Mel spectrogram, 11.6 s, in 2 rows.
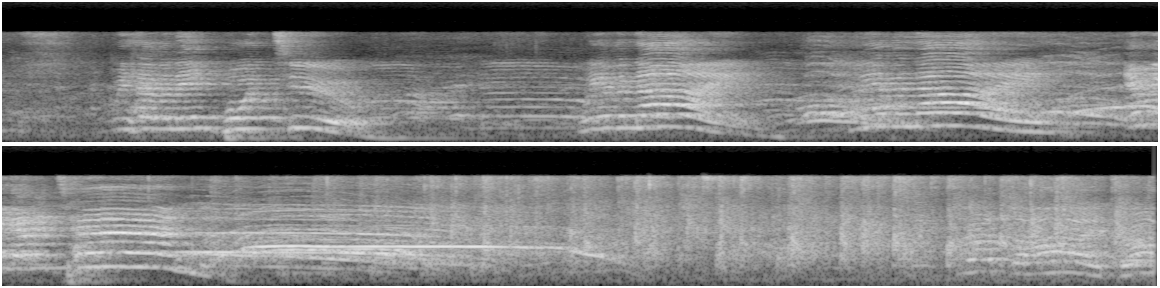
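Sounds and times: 
speech: 0.6 - 2.0, 2.9 - 6.3
crowd cheering and applauding: 6.7 - 11.5
high whoop or whistle: 6.8 - 8.9.

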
